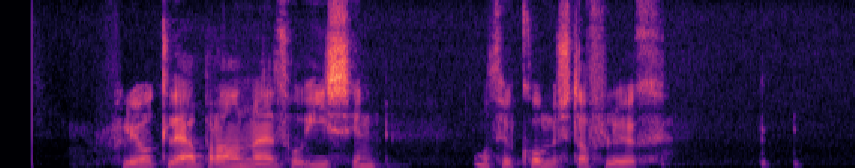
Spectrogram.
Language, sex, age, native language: Icelandic, male, 40-49, Icelandic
